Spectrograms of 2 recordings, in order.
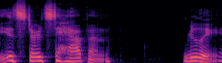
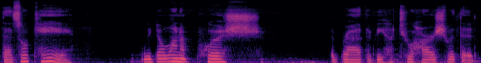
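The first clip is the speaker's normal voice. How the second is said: guided meditation; 3 semitones lower than usual. Real, not acted. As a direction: gently settle them into their breath, lowering the voice.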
